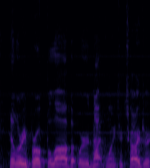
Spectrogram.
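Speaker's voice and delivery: normal talking voice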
